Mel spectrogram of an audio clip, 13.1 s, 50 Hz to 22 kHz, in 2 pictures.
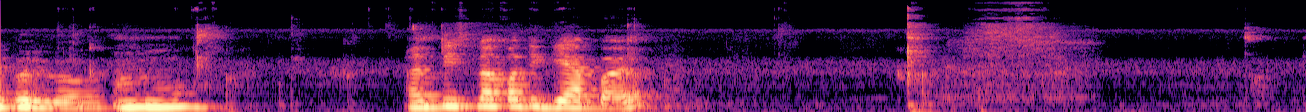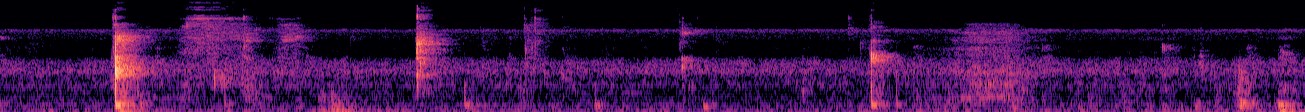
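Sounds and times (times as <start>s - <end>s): mouth clicks and smacks eating: 0.3s - 2.0s, 4.4s - 4.8s, 6.2s - 11.2s
soft squish: 6.2s - 11.2s.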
